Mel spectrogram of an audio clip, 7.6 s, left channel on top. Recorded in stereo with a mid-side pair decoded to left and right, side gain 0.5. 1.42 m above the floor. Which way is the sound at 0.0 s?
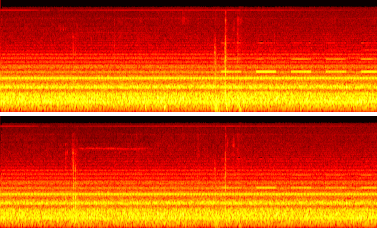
20° left.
